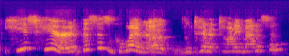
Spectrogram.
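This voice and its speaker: A high, animated voice of a skeptical actress, read by a woman. She is polite and hesitant, testing what she is told. The sound is a little muffled, like a cheap remote mic. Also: unhurried. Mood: hesitant, curious. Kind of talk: amateur table read of a film script.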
